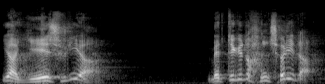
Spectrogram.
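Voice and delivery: loud teasing quote of the wife; mock wife's praise. Wife teasing her actor husband, loud mock cheer. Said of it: "이런 소리를 해가면서".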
